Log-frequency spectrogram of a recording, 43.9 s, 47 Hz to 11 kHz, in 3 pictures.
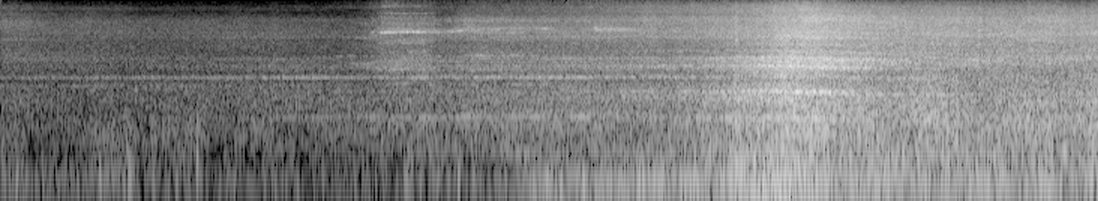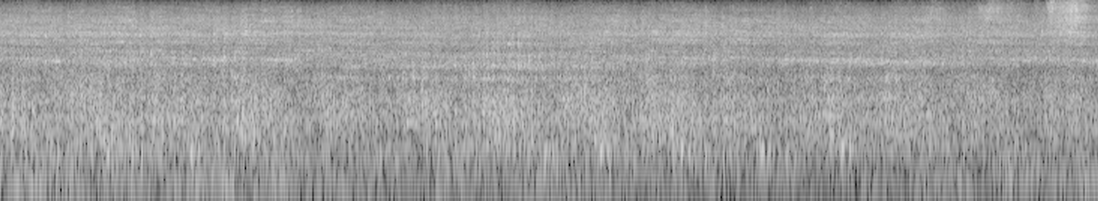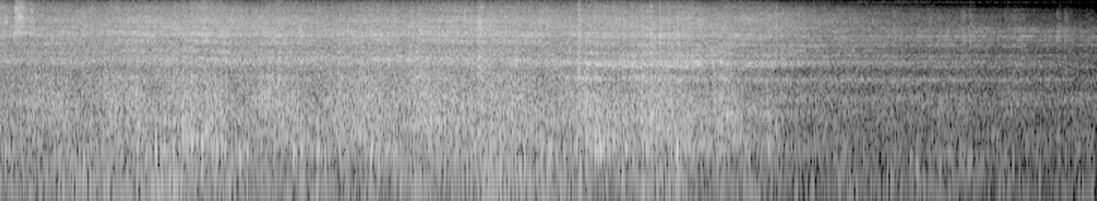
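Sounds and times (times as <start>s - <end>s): high wheel squeal: 4.8s - 11.7s.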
